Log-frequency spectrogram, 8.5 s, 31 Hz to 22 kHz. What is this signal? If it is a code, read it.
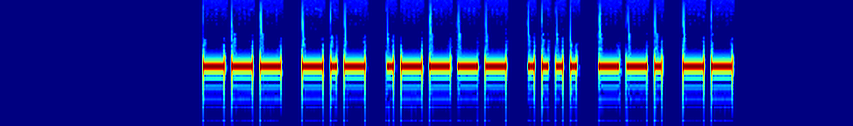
Morse code, heard as a keyed tone, about 17 wpm, 700 Hz. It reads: OK1HGM
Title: DXCC-100 Call Signs - 6 Characters - Repeated 2x - 17wpm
